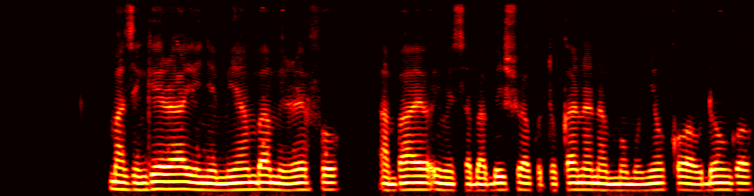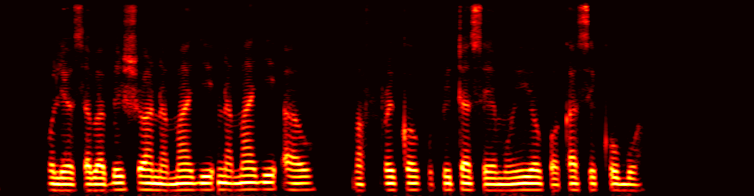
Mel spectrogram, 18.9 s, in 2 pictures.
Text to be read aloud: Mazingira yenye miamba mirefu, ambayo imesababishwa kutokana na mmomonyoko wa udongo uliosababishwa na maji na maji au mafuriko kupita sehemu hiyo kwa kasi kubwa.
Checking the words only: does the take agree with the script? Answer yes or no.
yes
